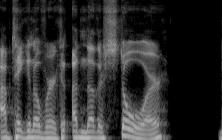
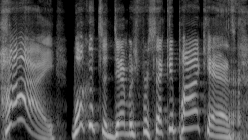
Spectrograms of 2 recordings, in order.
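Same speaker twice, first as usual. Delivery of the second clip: very high, swooping, sing-song podcast-host voice; 12 semitones higher than usual. Showing the co-host how their podcast intro sounded, mocking the co-host's host voice. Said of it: "it was like you were doing this".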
